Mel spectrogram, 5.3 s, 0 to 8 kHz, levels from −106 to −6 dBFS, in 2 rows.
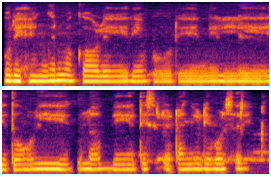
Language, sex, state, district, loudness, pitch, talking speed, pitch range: Rajasthani, female, Rajasthan, Nagaur, -18 LUFS, 185 Hz, 155 wpm, 180-195 Hz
